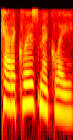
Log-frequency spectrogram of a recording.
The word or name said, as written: cataclysmically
